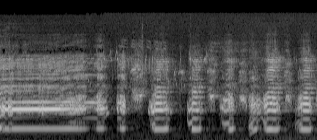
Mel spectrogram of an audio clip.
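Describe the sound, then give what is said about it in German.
A donkey brays loudly and frantically in distress, starting with a long drawn-out harsh cry and breaking into a rapid, rhythmic series of see-sawing honks, with no one talking. “Wenn der Esel bedroht wird und in Lebensgefahr ist, dann kann man das hören. Der Esel schreit dann laut und verzweifelt.”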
